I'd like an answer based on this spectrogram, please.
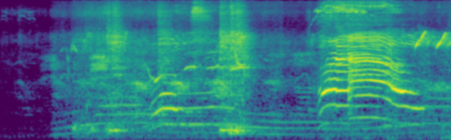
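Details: Domestic cat that has just caught a mouse, giving drawn-out, wavering harmonic yowls that rise in pitch and grow louder toward the end, with faint background voices.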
